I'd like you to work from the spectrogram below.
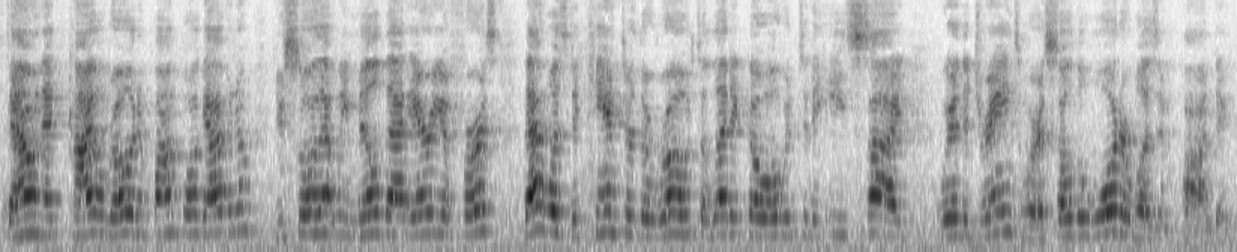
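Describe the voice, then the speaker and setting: A man with a high, bright voice and a New York accent makes an earnest, plainspoken campaign appeal. He is picked up from across an echoey meeting hall, faint noise underneath. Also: fairly even intonation, normal speed, few pauses. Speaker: town candidate. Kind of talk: campaign debate statement. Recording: echoey room from a distant mic, faint noise.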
